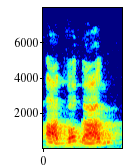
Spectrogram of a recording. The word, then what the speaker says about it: advogado: né o abituração serviço ninguém deveria falar advogado ou advogado né na oralidade tudo bem a gente acaba falando mesmo só que você tem que falar advogado e obturação e quando isso acontece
